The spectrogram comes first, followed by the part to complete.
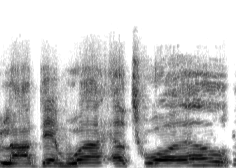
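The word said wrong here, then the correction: La Deuxième Étoile: This was one of our big winners on opening day. – Yeah, that's right. – Frank's call 8,000 times. La Deuxième Etoile.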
